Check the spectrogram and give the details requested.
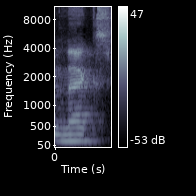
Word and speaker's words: next: Esse next aqui vocês podem falar com um sonzinho de T bem sutil, next, ou então pode tirá-lo totalmente aí na pronúncia, né? See you next week. Fica até mais fácil, né? See you next week. Ou então, see you next week, mas bem sutilzinho.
